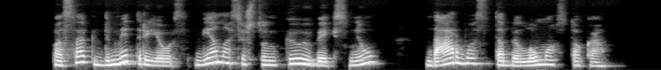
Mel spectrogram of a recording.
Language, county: Lithuanian, Panevėžys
